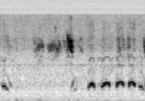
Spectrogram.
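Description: A bird calling softly in the background: a quick phrase of four short, arched cooing notes about a second in, with faint higher chirps from other birds.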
